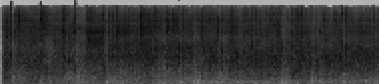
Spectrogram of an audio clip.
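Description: Loud, sustained applause from a crowd, a dense steady wash of clapping that holds at full strength for about four seconds with no voices standing out.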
